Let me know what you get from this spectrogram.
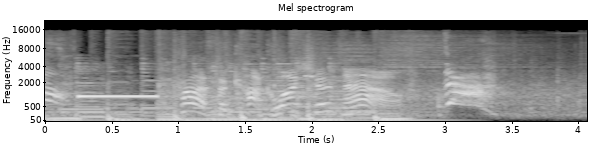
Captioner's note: shrieks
